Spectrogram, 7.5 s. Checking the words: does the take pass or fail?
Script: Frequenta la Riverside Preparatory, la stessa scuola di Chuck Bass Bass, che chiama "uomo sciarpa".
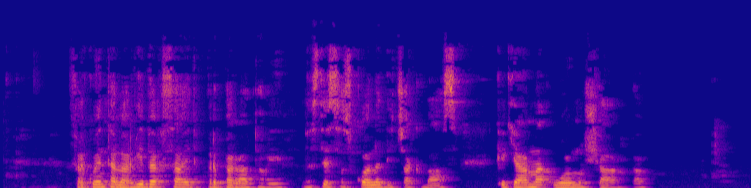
fail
